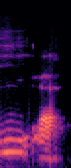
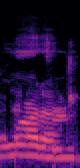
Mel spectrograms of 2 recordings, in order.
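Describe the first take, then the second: First: The word is said in a London accent. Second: The word is said in an American accent. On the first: "they all talk like this" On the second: "I love the American accent"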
